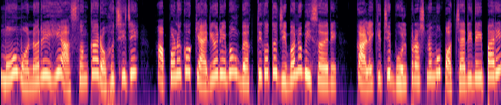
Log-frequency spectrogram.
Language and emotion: Odia, fearful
